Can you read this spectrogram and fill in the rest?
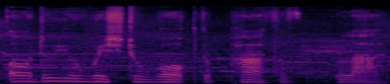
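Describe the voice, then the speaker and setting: An actor playing a solemn, devout cathedral brother in a fantasy game, speaking in a measured, formal way. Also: male voice, mid-range voice, animated, music in the background, lightly acted. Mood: pious welcome. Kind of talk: fantasy video game acting.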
